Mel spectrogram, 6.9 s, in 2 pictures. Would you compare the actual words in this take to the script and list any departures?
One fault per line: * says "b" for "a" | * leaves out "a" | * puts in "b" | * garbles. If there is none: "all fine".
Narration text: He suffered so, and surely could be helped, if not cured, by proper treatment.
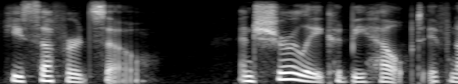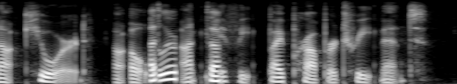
* garbles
